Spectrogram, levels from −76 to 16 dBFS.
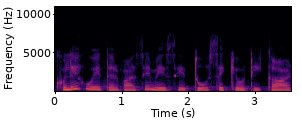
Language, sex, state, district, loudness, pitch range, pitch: Urdu, female, Andhra Pradesh, Anantapur, -32 LUFS, 205-270 Hz, 215 Hz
